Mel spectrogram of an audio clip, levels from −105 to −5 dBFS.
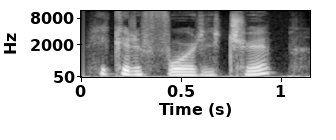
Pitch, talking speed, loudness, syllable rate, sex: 170 Hz, 260 wpm, -18 LUFS, 5.8 syllables/s, female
